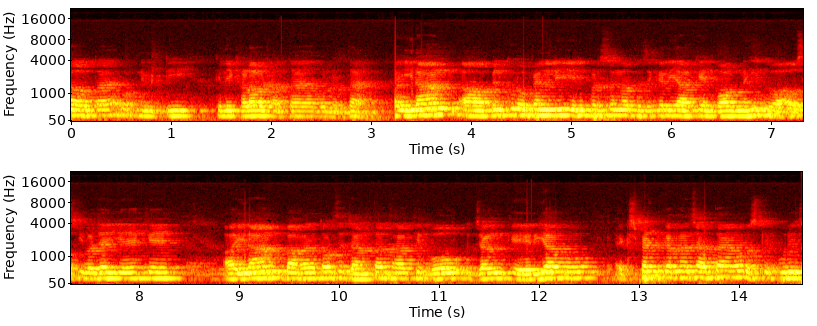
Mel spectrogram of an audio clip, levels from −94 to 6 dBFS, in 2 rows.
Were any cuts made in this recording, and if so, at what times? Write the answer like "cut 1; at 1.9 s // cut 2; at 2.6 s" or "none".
cut 1; at 3.2 s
